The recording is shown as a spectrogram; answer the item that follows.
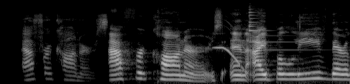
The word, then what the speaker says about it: Afrikaners: Afrikaners.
